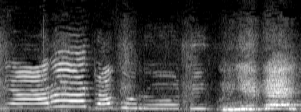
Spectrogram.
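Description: Girls' voices singing a song together, the melody moving up and down in short gliding phrases.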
